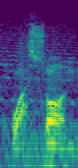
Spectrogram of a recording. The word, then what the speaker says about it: poisson: you know for example there is a French name that is written poison with double s but it's pronounced uh poisson right doesn't help that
